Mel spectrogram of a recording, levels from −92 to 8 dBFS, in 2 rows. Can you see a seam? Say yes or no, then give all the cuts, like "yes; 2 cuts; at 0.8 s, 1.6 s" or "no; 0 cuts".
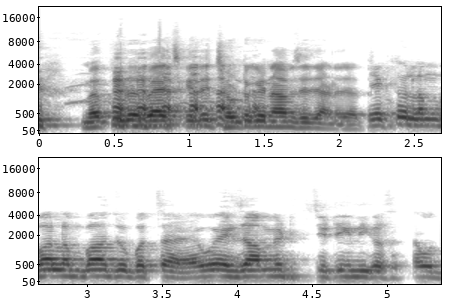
yes; 1 cut; at 2.1 s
